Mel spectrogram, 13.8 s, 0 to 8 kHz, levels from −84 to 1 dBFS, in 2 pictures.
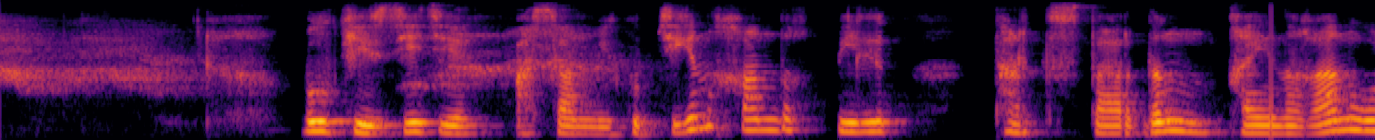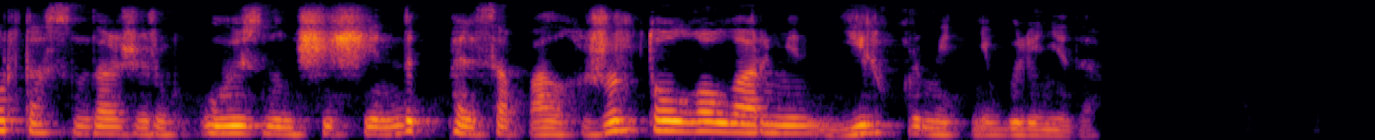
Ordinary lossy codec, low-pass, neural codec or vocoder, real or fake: none; 7.2 kHz; none; real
